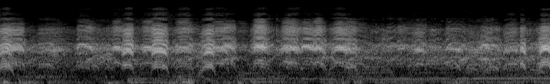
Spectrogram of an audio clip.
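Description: A large flock of parrots calling, many harsh squawks overlapping without a break.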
